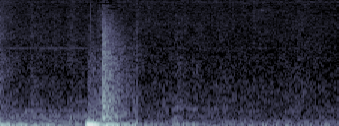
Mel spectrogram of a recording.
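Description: A door shutting with a heavy thud about half a second in, after a softer knock at the start, then a low steady hum.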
